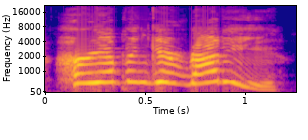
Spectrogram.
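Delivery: put-on eager ten-year-old girl announcing museum day; excited little sister. A narrator's reading. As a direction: squeal it like an eager kid sister. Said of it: "she said".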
